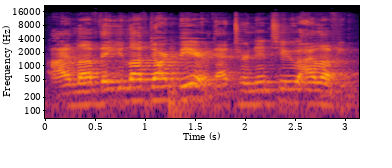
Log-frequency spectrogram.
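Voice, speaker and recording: A man's voice: normal speed, close to an everyday voice. A man playing a blunt, easygoing boyfriend with casual, bantering delivery in a screenplay read. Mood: teasing. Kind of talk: conversational screenplay table read. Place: live table read in a roomy indoor space. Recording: distant mic, echoey room, rumble.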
